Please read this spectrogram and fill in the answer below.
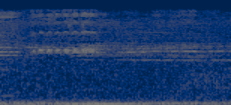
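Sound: traffic jam street noise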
